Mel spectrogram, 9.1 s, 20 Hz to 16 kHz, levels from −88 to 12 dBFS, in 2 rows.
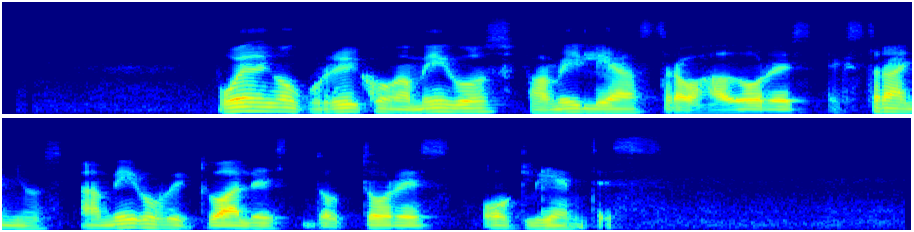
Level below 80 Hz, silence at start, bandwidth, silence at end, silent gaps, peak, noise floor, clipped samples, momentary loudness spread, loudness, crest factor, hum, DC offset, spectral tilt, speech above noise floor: -62 dBFS; 1.1 s; 7.8 kHz; 1.5 s; none; -10 dBFS; -70 dBFS; under 0.1%; 11 LU; -29 LUFS; 20 dB; none; under 0.1%; -8.5 dB/octave; 42 dB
